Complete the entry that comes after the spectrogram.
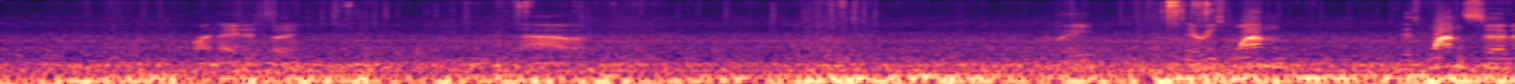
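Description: Vehicle travelling along a rough outback track toward Kununurra, tyres run at slightly high pressure, gives a steady loud low rumble and road roar throughout, with someone talking over it.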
